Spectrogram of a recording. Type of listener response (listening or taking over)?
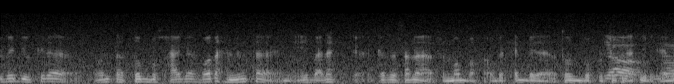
taking over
